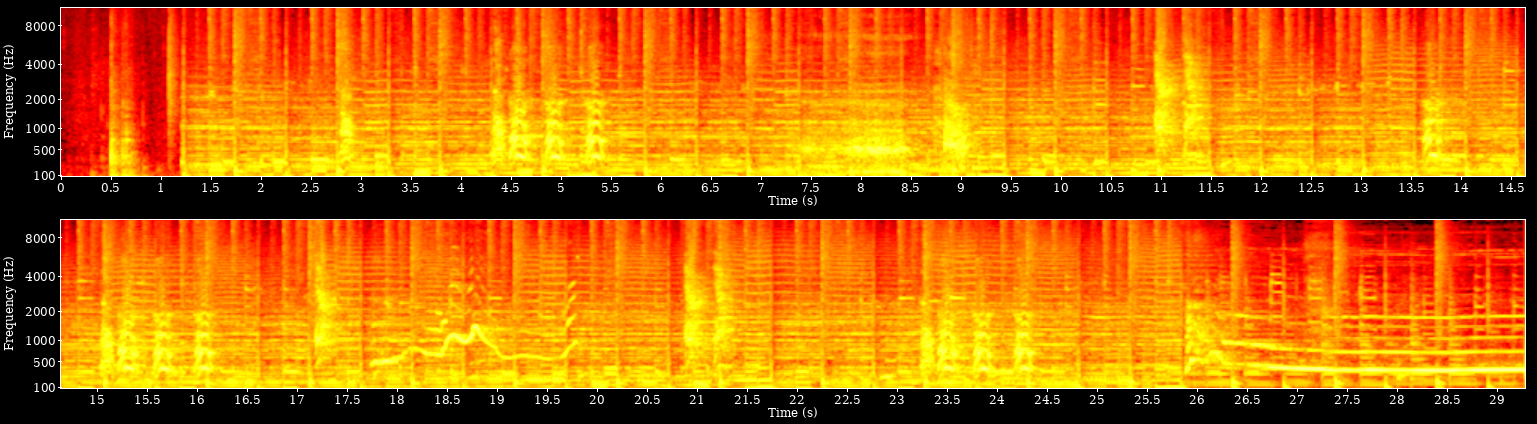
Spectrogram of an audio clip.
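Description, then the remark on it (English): A female dog whimpers and howls almost continuously with sharp barks mixed in, high whining tones rising and falling, fairly loud, with no one speaking. “Just got to pop out and deal with the dog thing.”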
